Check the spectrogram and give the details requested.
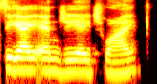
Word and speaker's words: dinghy: it has a name how do you pronounce d-i-n-g-h-y yeah dingy a dinghy or a skip okay I didn't know if it was dingy or well dingy so it's a small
